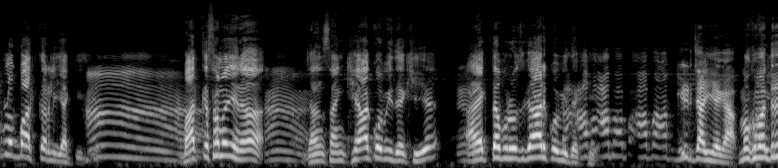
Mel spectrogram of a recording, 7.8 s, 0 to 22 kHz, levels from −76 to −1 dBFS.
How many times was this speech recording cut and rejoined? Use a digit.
0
